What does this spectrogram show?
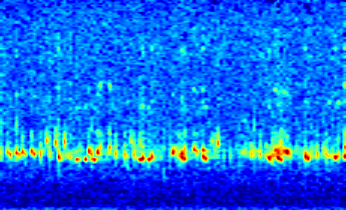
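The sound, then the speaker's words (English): Crickets chirp steadily inside an apartment building in rapid, shrill pulses, a continuous high trilling chorus over a soft low rumble, with no voices present. “my neighbors haven't said anything, so maybe they just think it's like a white noise machine that makes cricket sounds.”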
